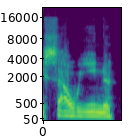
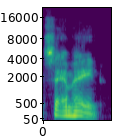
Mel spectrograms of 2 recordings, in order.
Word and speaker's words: Samhain: we could have done like a Samhain game or excuse me saween that's that's still weird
